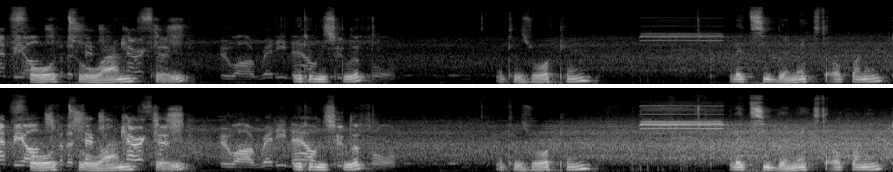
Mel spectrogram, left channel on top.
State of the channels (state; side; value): quieter; left; 6.8 dB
